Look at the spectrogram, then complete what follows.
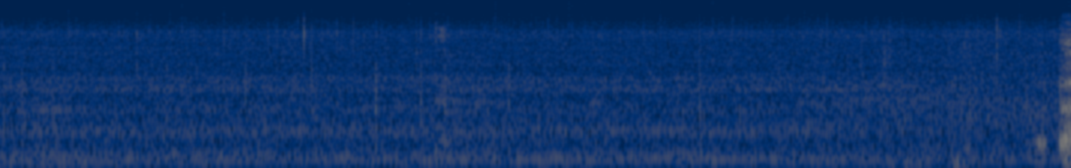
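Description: Steady light rain hissing, with scattered faint drop ticks. A louder sound cuts in right at the end.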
